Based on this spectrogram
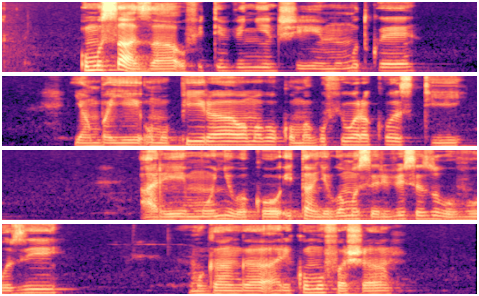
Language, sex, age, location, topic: Kinyarwanda, male, 25-35, Kigali, health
